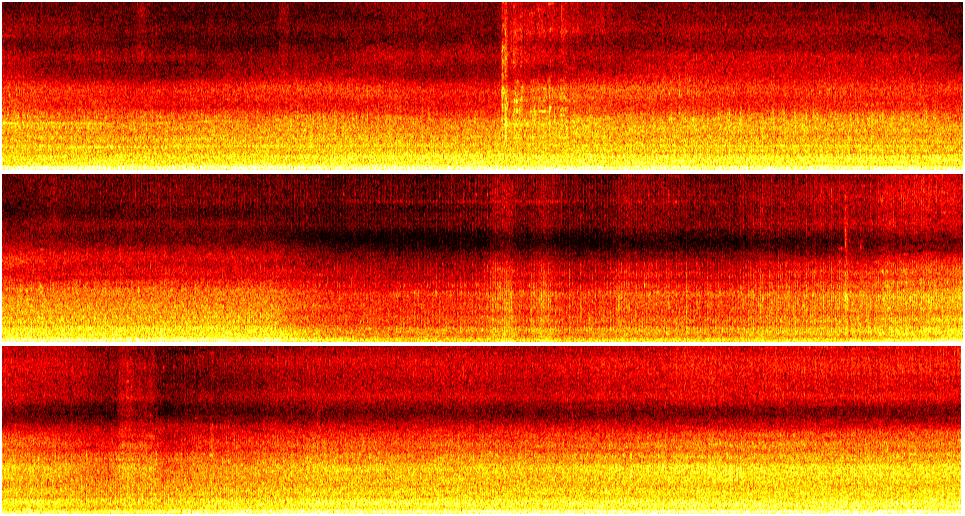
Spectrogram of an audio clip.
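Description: Heavy diesel engines of a tractor and truck running, working to tow the truck out of snow. The engine noise drops back for a few seconds about halfway through, then builds up again.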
